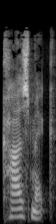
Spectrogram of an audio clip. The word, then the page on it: cosmic: American English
